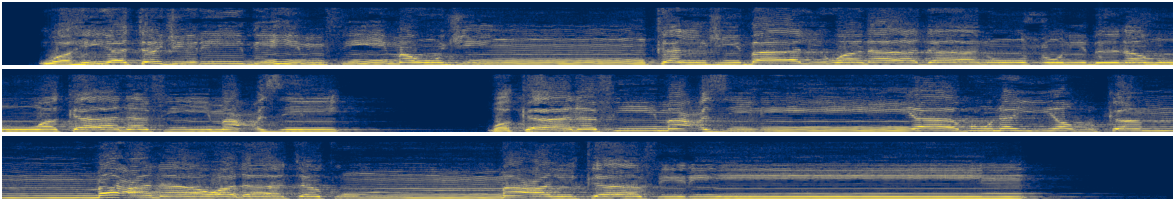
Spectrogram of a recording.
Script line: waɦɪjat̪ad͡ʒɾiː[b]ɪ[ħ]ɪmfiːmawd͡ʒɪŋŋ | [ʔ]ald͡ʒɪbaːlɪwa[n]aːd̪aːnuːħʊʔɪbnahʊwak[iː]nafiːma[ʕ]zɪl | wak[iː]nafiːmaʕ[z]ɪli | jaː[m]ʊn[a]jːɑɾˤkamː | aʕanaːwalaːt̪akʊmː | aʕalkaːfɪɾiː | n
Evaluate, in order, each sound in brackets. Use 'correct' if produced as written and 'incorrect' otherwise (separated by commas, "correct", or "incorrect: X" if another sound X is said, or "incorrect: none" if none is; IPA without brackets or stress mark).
correct, incorrect: h, incorrect: k, correct, incorrect: aː, correct, incorrect: aː, correct, incorrect: b, correct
